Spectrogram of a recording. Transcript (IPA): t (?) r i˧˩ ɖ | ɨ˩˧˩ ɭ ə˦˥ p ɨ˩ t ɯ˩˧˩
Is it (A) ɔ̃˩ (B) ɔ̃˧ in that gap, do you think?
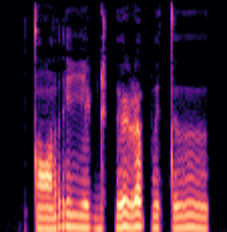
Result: A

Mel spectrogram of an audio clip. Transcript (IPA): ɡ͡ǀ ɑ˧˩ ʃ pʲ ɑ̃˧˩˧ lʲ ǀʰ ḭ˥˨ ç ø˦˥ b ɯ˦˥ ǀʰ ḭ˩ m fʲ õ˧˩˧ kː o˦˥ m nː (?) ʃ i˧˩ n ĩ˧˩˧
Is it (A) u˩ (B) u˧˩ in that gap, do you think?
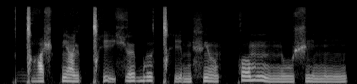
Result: A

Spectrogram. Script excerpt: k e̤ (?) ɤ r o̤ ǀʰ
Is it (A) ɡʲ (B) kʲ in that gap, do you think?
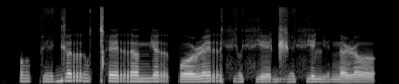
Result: A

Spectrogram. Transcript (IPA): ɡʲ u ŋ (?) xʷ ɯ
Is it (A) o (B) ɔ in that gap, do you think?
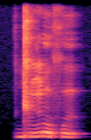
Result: A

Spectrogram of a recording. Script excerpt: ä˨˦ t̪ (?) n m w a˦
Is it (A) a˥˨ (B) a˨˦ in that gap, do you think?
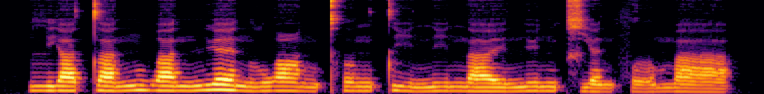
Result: B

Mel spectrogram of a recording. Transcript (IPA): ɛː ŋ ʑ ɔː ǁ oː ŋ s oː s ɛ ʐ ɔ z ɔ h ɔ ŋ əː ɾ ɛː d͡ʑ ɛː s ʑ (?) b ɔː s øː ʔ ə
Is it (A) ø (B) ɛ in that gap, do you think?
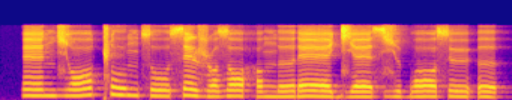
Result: A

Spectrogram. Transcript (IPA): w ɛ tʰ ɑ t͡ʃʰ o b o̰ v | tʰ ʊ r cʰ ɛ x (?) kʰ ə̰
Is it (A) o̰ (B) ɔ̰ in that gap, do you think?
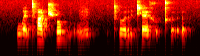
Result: A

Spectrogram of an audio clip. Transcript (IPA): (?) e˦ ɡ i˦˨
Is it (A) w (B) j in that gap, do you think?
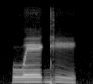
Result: A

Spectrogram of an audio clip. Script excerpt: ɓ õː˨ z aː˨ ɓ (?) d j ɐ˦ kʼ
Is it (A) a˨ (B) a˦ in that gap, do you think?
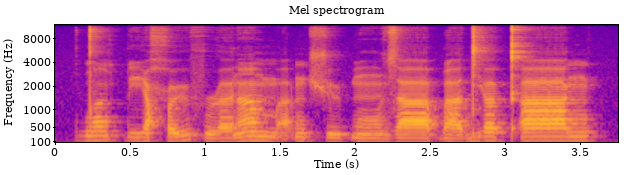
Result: A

